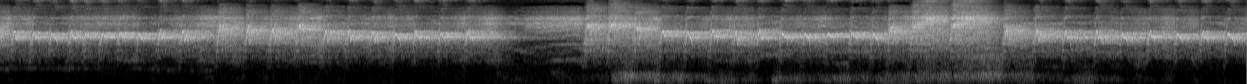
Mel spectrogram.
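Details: Grey-cheeked bulbul training song meant to make other birds answer: an unbroken stream of busy, overlapping chattering and warbled notes, briefly dipping near the middle, with soft low rumbling noise mixed in for a few seconds.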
